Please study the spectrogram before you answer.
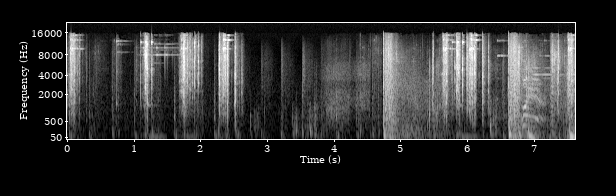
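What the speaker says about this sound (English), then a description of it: "Reloading!" A weapon reload in PUBG plays as a series of sharp mechanical clicks and clacks, followed by louder rattling metallic bursts that may be gunfire, all fairly close and with no talk.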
